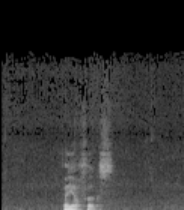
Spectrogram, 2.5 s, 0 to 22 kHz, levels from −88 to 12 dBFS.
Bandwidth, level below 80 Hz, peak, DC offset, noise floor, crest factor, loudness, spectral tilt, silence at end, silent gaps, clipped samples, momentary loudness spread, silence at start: 15.5 kHz; -52 dBFS; -2 dBFS; under 0.1%; -45 dBFS; 18 dB; -16 LUFS; -6.5 dB/octave; 0.95 s; none; under 0.1%; 13 LU; 0.85 s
